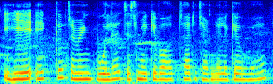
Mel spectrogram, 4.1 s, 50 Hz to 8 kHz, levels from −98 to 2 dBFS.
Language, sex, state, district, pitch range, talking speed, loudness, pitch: Hindi, female, Bihar, Saran, 215-230 Hz, 190 wpm, -24 LUFS, 220 Hz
